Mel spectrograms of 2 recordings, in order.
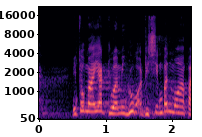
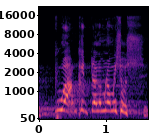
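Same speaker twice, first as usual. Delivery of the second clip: a hint of a fervent preacher, higher; imitated prayer; 8 semitones higher than usual. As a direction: lightly voice the praying pastor. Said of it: "memang doanya gitu".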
